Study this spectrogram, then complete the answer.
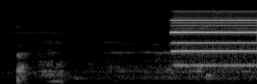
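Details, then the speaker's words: Vintage beige PC pulled from e-waste, first power-up with the CPU fan just plugged in: after a short quiet moment one sharp, high-pitched continuous beep sounds. Hard drives don't spin up and there is no boot, a POST error of unknown meaning. "didn't spin up it's not very happy definitely complaining about something"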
